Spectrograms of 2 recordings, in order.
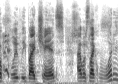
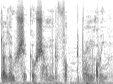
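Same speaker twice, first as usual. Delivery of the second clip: impression, much lower and much quieter; 13 semitones lower, 13 dB quieter than usual. Playing a guessing game with friends, the speaker does a mystery impression. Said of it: "I'll do the first one".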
